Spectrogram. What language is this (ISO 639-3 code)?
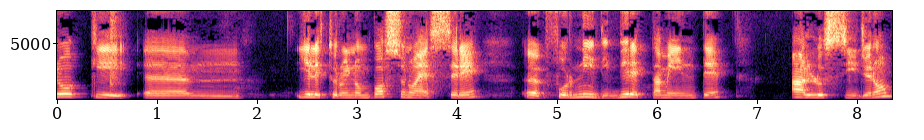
ita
